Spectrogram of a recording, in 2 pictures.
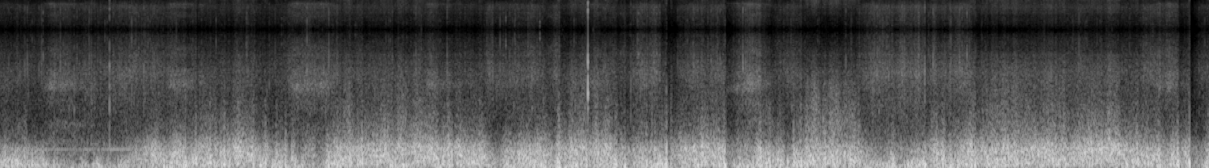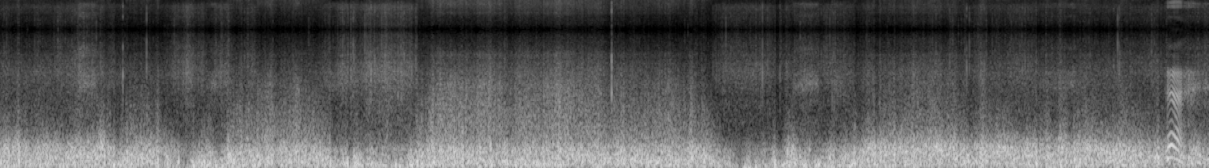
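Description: Wind buffeting the microphone of a skier's camera during a fast downhill run in a snowstorm: a loud, unsteady, deep rumble with a few brief lulls.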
